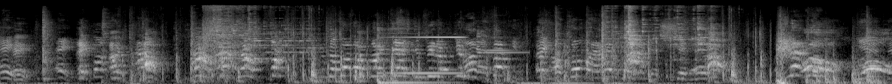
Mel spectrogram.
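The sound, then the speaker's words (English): An iPhone gets smashed: a few sharp thuds and cracking hits land amid loud, heated shouting, with a brief high electronic tone sounding partway through. “You fucking broke my iPhone, you asshole.”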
